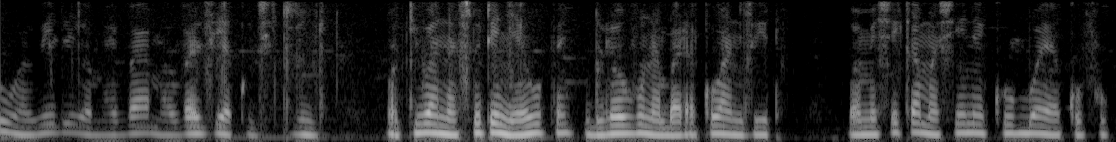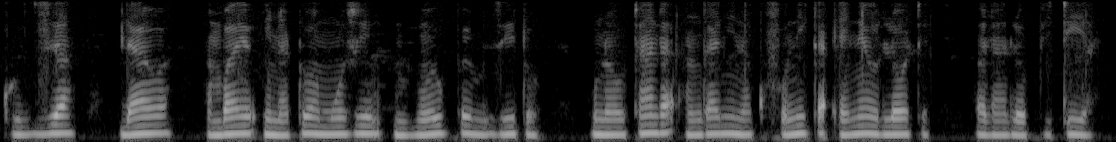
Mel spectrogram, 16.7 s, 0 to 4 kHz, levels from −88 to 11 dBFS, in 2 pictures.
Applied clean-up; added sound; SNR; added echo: none; none; none; none.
